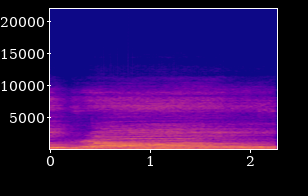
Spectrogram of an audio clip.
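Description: Gospel song with a choir singing held notes; a new sung phrase swells in about half a second in.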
